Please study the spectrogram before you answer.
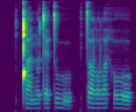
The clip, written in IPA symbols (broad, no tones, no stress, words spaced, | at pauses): ǃano tɛt̪u | t̪ʌlˠulˠe ho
